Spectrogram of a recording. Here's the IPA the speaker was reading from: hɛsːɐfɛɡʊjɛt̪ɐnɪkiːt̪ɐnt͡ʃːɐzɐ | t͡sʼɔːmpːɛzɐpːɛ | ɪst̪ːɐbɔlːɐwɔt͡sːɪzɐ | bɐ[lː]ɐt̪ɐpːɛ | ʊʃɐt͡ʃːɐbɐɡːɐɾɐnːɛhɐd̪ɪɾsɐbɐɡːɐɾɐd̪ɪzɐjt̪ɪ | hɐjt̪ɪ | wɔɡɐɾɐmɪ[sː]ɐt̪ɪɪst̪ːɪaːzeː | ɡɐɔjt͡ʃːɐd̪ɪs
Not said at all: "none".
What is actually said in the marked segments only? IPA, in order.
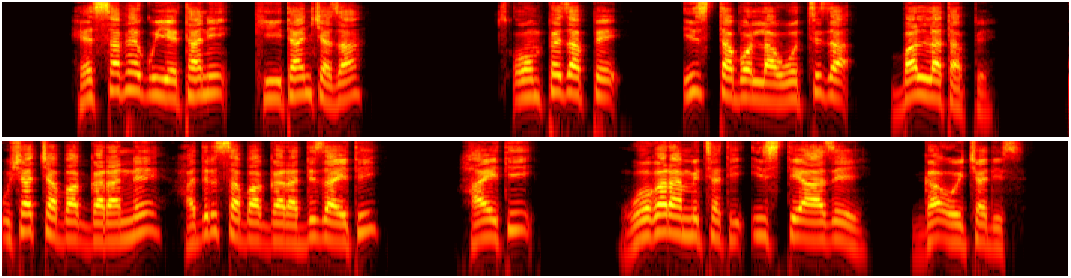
lː, t͡sː

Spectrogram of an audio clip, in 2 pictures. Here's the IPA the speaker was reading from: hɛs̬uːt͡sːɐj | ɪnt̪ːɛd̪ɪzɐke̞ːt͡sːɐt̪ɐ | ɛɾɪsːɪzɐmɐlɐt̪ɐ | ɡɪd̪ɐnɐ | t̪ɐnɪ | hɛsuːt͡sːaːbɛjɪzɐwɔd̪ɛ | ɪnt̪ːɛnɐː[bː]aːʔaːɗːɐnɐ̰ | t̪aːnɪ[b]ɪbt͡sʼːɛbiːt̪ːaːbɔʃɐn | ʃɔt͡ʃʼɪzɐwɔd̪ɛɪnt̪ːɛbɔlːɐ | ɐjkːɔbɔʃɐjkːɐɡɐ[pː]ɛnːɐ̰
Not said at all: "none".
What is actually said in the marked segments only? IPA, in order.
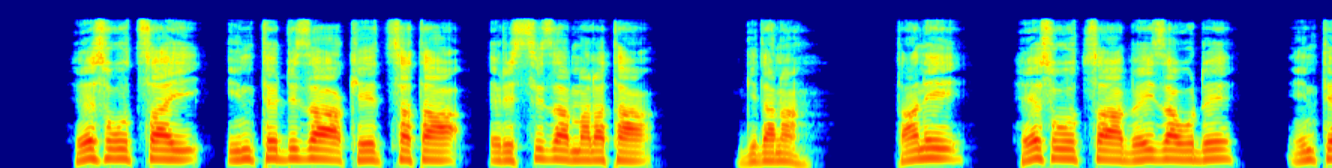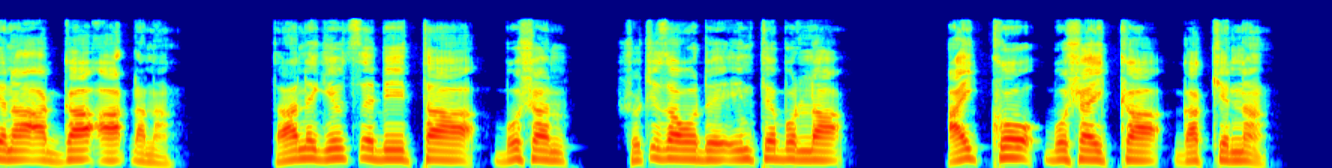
ɡː, ɡ, kː

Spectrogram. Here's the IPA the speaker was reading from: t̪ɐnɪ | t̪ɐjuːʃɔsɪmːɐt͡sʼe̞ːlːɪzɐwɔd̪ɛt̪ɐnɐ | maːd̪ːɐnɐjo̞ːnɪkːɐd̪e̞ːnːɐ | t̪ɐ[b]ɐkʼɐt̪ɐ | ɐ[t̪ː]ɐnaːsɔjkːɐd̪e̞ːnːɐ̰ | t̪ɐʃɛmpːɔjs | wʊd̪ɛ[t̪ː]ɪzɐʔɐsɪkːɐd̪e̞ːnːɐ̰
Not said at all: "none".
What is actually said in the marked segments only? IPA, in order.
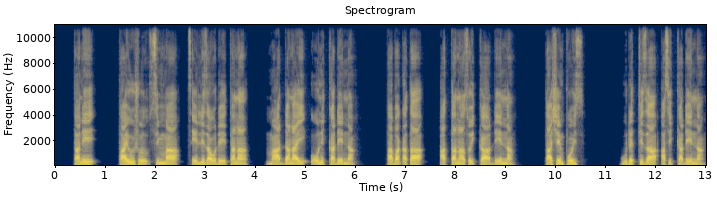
b, t̪ː, t̪ː

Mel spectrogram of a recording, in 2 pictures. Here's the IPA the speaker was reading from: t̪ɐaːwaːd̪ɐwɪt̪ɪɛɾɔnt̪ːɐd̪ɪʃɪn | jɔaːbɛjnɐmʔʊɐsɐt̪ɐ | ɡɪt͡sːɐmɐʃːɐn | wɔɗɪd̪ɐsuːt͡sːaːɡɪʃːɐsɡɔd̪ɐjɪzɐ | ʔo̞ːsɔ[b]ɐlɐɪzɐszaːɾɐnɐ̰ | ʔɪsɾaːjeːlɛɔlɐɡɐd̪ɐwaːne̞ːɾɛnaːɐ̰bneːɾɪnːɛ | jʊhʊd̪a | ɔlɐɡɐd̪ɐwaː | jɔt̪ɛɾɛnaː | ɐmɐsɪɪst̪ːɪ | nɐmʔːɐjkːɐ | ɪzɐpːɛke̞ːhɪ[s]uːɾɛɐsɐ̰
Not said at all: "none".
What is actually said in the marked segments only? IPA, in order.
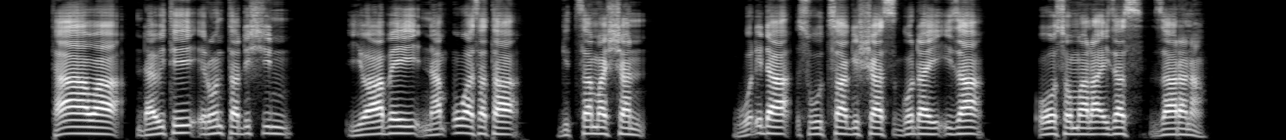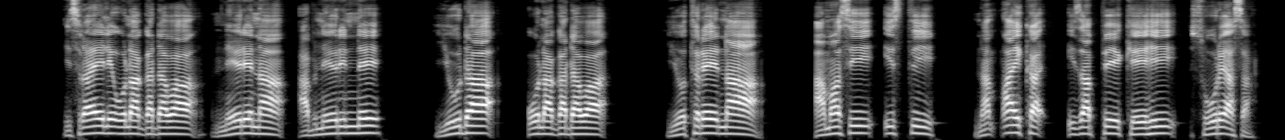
m, s

